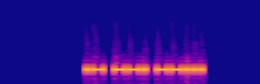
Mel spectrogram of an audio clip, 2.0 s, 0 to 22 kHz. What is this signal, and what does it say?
Morse code, heard as a keyed tone, about 46 wpm, 700 Hz. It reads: AG7
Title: USA Call Sign Prefixes - 45wpm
